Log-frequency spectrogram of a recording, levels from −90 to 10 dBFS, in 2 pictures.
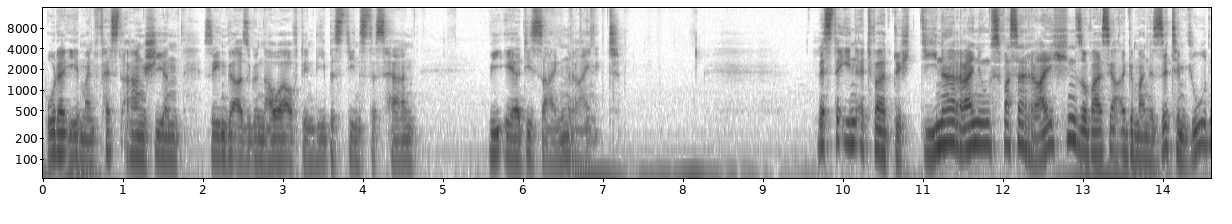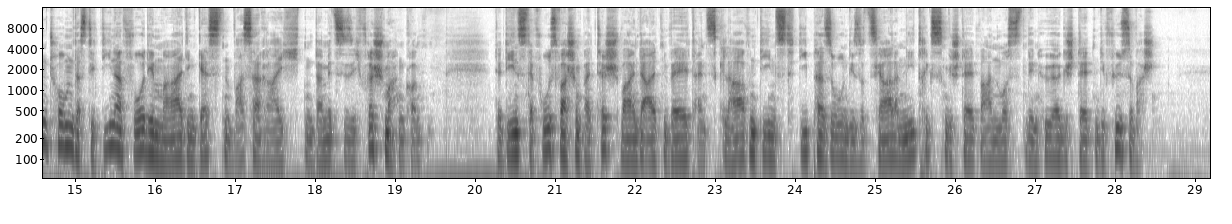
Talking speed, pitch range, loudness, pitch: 160 wpm, 100-125 Hz, -22 LUFS, 110 Hz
